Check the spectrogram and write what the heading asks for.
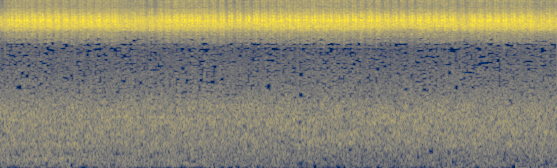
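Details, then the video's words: Crickets stridulating, males rubbing one wing's toothed vein against the other, a continuous high-pitched trilling drone with fine rapid pulses and no breaks, steady in loudness throughout, nothing else audible. "Most relaxing cricket sound"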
